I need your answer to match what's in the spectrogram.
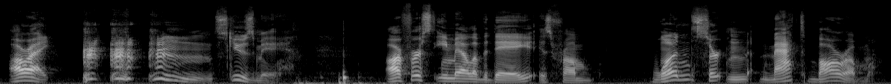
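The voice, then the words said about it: Sudden put-on accent. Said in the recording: “Where did you get that accent? You, like, started talking and suddenly you had an accent. ... a specific email-based accent ... this is my email-based accent”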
